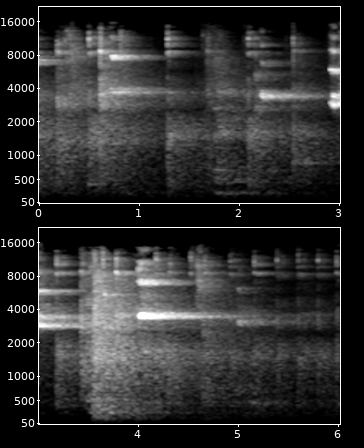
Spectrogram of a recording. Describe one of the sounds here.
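A ping-pong ball clicks sharply back and forth off paddles and a table in a quick rally, ringing in an echoing hall.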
